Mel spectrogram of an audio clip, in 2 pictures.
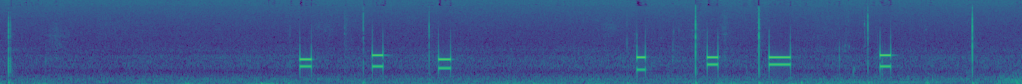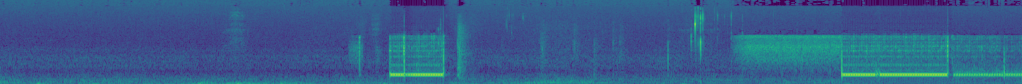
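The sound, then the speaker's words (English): Telephone keypad tones as a number is dialed: a quick series of short, clipped beeps, followed after a pause by two loud, long electronic ringing tones, the second longer than the first. “Let's dial this number in.”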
